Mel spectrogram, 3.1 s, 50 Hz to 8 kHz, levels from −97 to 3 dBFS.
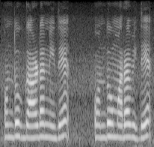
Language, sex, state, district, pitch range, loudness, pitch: Kannada, female, Karnataka, Dharwad, 245-270 Hz, -14 LUFS, 255 Hz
